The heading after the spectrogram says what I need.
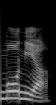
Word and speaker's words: pneumonia: is the letter with silent like the new pneumonia with silent p is silent pneumonia so same thing apnea we just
